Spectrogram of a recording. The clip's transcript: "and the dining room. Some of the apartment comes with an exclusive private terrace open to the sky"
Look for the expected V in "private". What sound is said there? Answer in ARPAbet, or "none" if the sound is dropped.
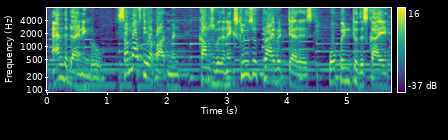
V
